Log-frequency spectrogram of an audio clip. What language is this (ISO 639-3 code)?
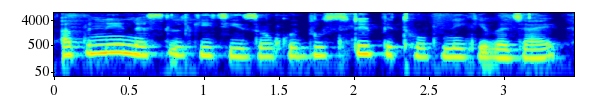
urd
